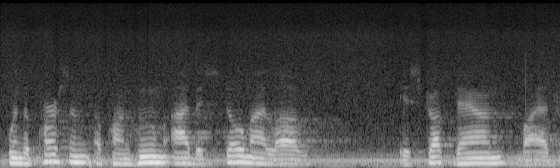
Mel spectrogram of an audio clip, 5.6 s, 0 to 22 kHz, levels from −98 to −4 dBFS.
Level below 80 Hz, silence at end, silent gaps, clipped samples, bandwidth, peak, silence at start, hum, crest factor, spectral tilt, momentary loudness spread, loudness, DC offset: -48 dBFS; 0 s; none; under 0.1%; 4.7 kHz; -10 dBFS; 0 s; none; 14 dB; -10.5 dB/octave; 17 LU; -24 LUFS; under 0.1%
